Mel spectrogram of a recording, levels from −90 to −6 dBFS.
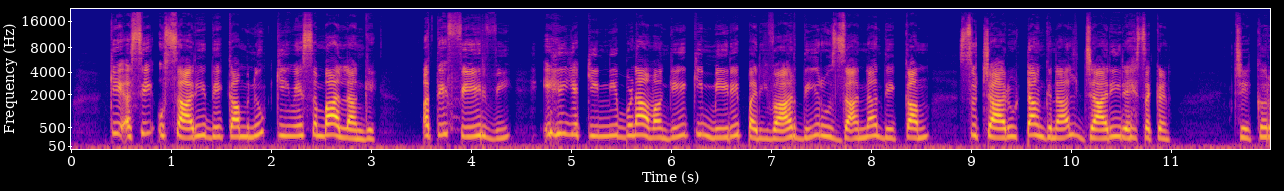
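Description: No technical faults can be heard anywhere in this speech recording. Nothing in the signal points to a problem in how it was captured, processed or delivered.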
